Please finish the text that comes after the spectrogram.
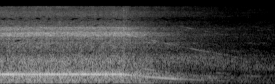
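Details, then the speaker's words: Bissell upright vacuum after replacing a weak, burnt belt: steady high brushroll whine at full speed, then smooth falling spin-down after switch-off; new belt fitted properly, working fine. "so we can see the new belt is on properly there is no issues with the belt and how it's working so everything is working on this just fine"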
